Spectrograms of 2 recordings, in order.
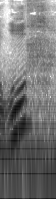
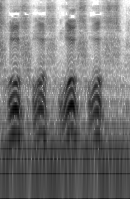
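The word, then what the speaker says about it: Wulf: character called wolf and it is spelled w-u-l-f so wolf wolf new character appearance man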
